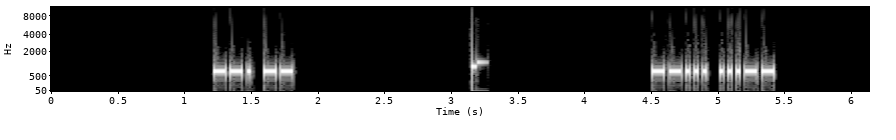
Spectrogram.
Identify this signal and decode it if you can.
Morse code, heard as a keyed tone, about 32 wpm, 700 Hz. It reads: GM 73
